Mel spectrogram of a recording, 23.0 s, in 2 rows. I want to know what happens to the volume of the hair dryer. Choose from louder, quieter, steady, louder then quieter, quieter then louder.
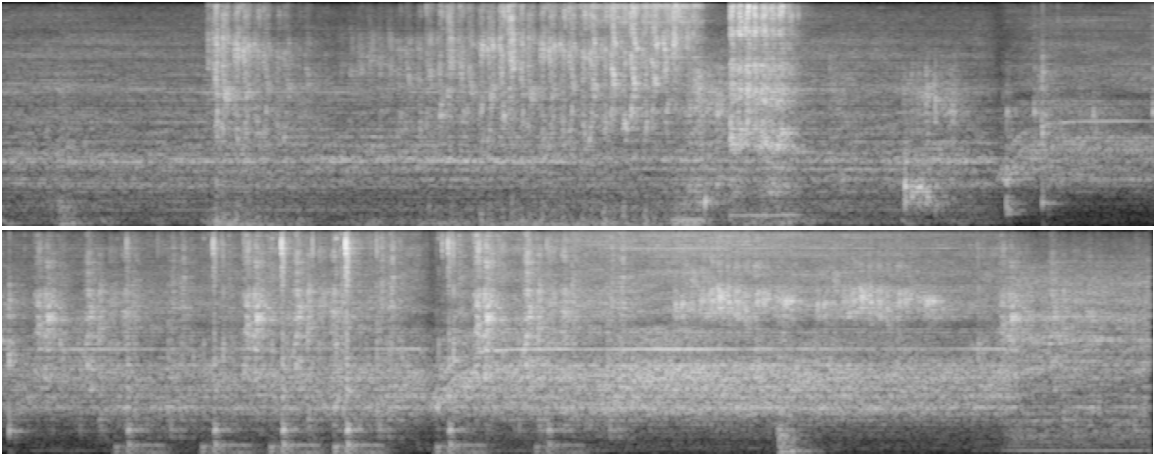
louder.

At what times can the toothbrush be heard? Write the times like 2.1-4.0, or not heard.
2.0-8.1, 11.8-22.9.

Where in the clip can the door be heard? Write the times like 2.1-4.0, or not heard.
0.6-1.0, 19.3-19.8.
